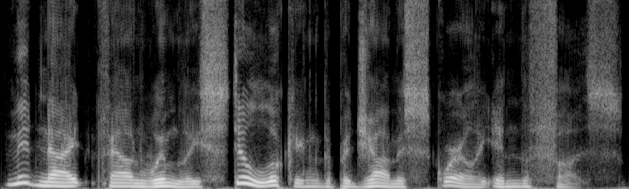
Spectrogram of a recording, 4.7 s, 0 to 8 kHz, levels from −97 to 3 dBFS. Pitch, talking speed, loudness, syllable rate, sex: 140 Hz, 140 wpm, -18 LUFS, 4.0 syllables/s, male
